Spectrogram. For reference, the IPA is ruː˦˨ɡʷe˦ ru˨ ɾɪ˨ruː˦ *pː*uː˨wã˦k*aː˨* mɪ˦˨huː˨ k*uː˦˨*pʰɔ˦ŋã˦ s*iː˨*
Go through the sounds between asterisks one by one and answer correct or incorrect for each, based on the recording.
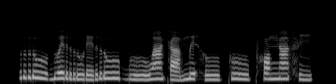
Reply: incorrect: ɓ, incorrect: a˨, correct, incorrect: i˨

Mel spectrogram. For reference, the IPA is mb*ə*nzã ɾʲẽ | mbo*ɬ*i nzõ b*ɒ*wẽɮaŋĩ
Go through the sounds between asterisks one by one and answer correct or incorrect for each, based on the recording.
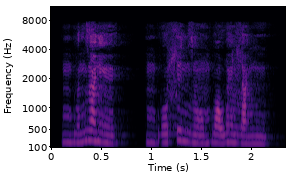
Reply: correct, correct, correct

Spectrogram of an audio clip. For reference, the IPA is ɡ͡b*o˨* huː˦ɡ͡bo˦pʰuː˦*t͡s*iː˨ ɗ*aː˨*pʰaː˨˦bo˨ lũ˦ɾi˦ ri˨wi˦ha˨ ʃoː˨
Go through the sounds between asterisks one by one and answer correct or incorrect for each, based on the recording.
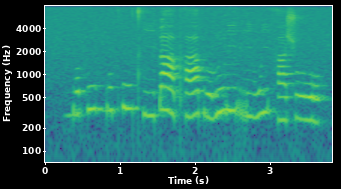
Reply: correct, incorrect: tʰ, incorrect: aː˦˨

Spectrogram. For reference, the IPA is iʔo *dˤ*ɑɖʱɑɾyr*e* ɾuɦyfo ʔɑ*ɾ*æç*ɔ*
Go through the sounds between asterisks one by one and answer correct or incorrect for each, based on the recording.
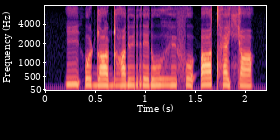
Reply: incorrect: ɖ, correct, incorrect: tʰ, incorrect: ɑ

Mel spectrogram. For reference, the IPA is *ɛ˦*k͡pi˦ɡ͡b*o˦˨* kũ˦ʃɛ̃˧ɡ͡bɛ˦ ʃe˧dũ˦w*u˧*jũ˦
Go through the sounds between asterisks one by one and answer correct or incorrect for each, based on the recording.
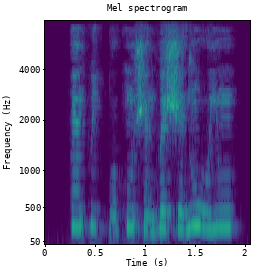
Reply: incorrect: ɛ̃˦, incorrect: o˧, correct

